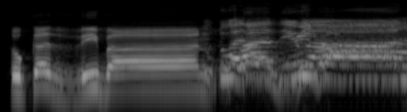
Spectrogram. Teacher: ذال میں سیٹی کی آواز نہیں آئے گی، اور یہاں مد عارض ہے تو اسے ہم 1، 2 یا پھر 3 الف تک کھینچ کر پڑھیں گے.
